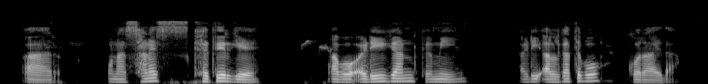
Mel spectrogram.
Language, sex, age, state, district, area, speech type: Santali, male, 30-45, Jharkhand, East Singhbhum, rural, spontaneous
